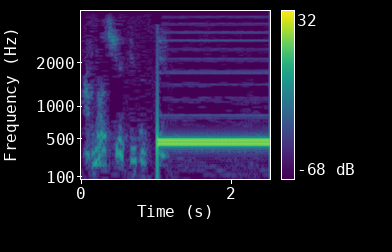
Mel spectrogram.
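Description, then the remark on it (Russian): A brief stretch of talking gives way to a loud, steady telephone dial tone, a single unbroken mid-pitched hum that holds without pause until the end. “Гудок.”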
